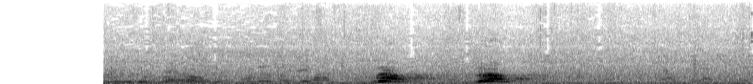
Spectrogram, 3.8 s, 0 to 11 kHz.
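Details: Beauceron named Vulcain, 23 months old, at a regional breeding show in Fraize, France, during a natural aptitude test: two short barks about half a second apart over steady background murmur and crowd noise.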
